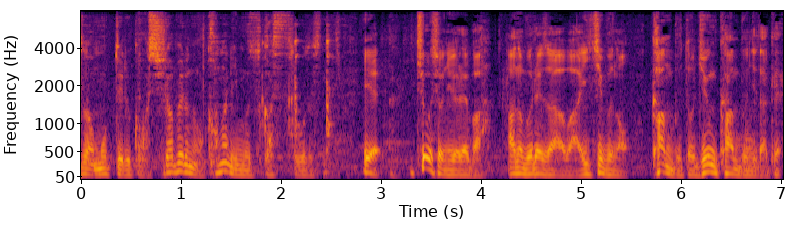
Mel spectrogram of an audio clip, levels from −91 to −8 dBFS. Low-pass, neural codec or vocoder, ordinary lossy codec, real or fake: none; none; none; real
